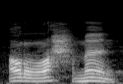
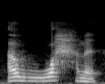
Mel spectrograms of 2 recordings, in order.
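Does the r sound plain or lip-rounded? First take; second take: plain; lip-rounded. First: The r is thick, with no lip rounding. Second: The r is thick, with the lips pushed out. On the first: The speaker calls it right. "dibaca tafkhim ya atau tebal" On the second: The speaker calls it wrong. "tidak perlu di apa namanya moncongkan bibirnya uh, sampai"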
